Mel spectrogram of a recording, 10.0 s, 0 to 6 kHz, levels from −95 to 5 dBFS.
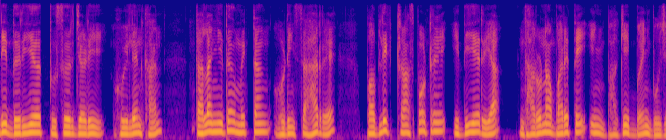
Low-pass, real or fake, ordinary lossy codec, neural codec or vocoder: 5.4 kHz; real; none; none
